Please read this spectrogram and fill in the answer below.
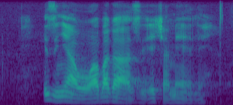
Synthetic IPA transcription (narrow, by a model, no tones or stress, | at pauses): iziɲawɔwaɓak̬azḭɛd̥ʒ̥ʱa̰mɛ̰ːlɛ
